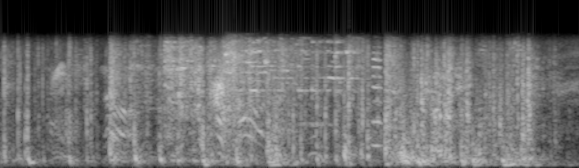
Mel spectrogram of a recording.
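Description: Heavy thuds and whacks of blows hitting a man in a radio-drama fight, mixed with cracking, splintering impacts; many hits land in quick, uneven succession through a loud, busy stretch.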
